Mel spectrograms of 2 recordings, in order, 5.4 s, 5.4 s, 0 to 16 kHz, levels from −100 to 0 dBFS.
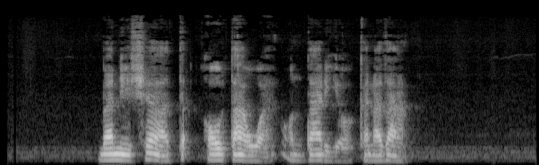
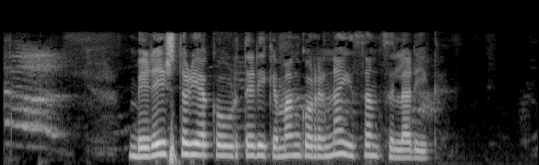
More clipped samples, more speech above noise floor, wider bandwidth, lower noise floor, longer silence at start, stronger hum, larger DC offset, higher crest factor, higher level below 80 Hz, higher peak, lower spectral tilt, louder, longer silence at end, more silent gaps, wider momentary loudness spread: neither; second, 38 dB vs 50 dB; first, 11 kHz vs 8 kHz; second, -65 dBFS vs -79 dBFS; first, 1 s vs 0.05 s; neither; neither; about the same, 18 dB vs 20 dB; second, -78 dBFS vs -60 dBFS; about the same, -10 dBFS vs -12 dBFS; first, -5.5 dB/octave vs -4 dB/octave; about the same, -28 LUFS vs -30 LUFS; first, 1.35 s vs 1.1 s; neither; second, 12 LU vs 15 LU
